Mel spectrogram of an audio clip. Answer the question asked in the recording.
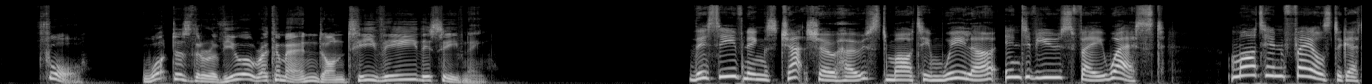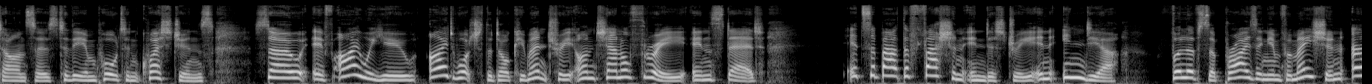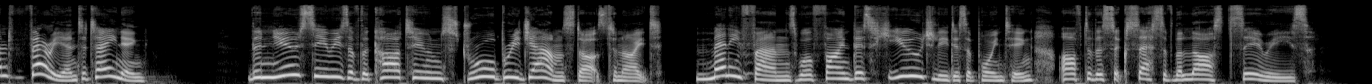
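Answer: the documentary on Channel 3 about the fashion industry in India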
